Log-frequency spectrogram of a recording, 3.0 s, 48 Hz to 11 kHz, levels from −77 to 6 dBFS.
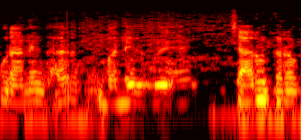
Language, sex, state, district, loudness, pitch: Hindi, male, Uttar Pradesh, Etah, -23 LUFS, 110 Hz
